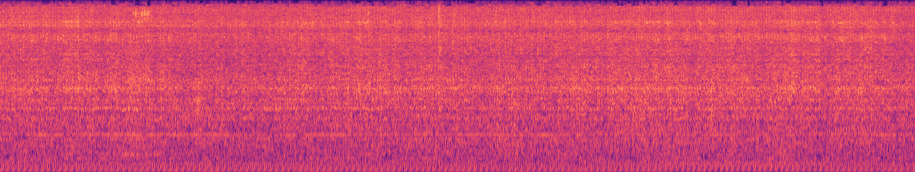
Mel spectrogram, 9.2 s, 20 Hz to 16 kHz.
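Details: Troy-Bilt 22-inch front-wheel-drive self-propelled mower, 4HP Briggs Quantum, first run after a few pulls. Fast, fairly steady pitch with a slightly uneven beat and heavy muffler smoke, possibly dripped oil; oil checked good, owner suspects carburetor needs cleaning.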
